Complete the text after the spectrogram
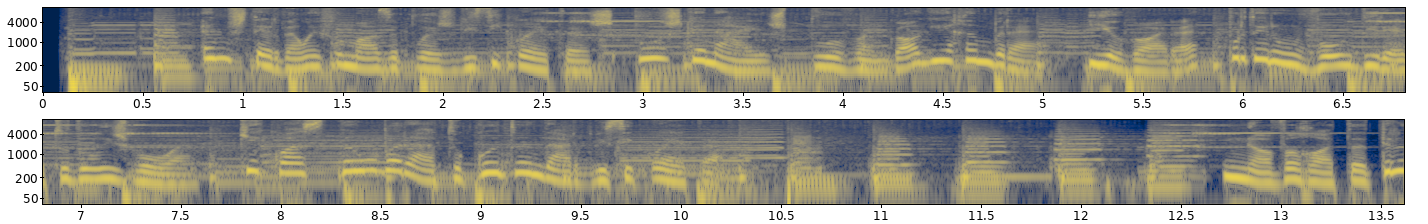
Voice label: female portuguese comercial; ideasonora

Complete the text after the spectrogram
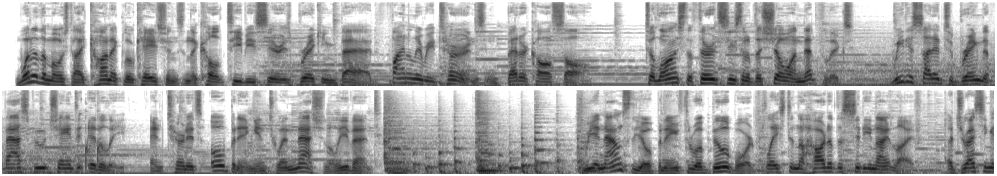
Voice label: male american english comercial; netflix; ideasonora

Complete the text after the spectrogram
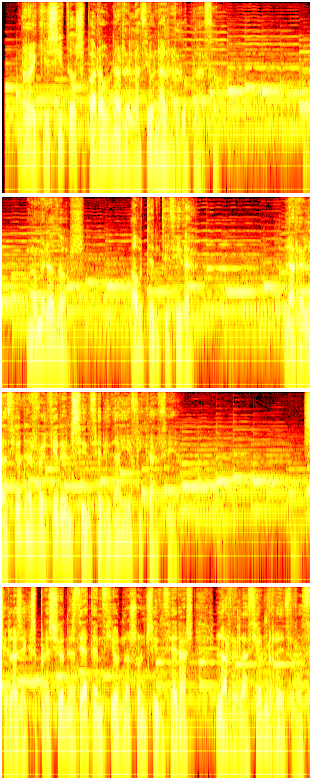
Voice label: male spanish relation comercial; ideasonora

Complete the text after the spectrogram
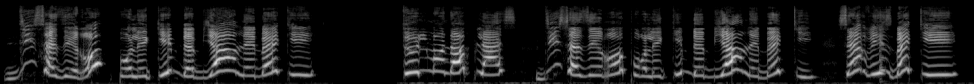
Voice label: female french kid comercial; ideasonora

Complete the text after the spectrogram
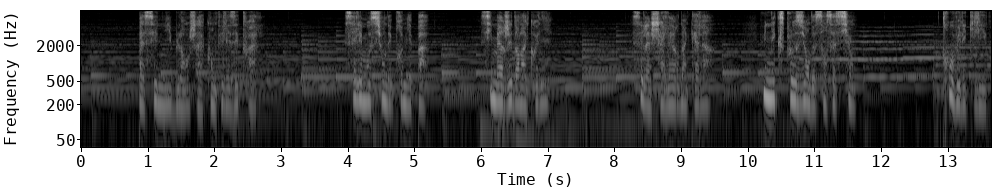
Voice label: female french aventure comercial

